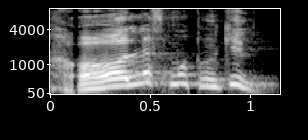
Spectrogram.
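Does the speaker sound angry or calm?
angry. It is said in an angry, annoyed tone. The speaker is genuinely upset with the listener. "L'émotion n'est pas la même"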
